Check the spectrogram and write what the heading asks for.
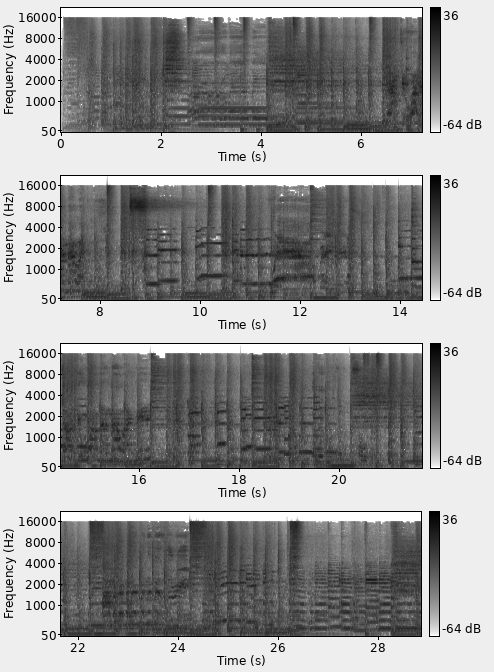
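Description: Live blues band playing: electric guitars, electric bass guitar and drum kit, with a lead guitar line of bent notes over the rhythm. It fades in at the start, and the bass and drums come in fully about four seconds in.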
